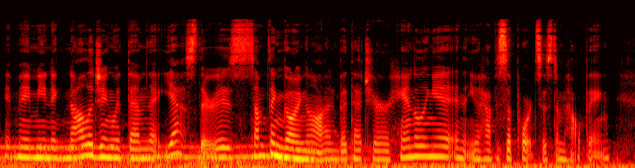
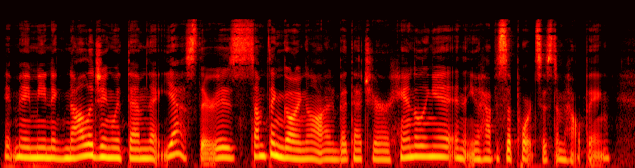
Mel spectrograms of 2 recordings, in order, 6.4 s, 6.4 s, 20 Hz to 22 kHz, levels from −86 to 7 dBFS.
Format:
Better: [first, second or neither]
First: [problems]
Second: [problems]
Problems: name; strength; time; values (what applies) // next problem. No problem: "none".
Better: second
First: low rumble; loud; throughout; 8 dB below the speech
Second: none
